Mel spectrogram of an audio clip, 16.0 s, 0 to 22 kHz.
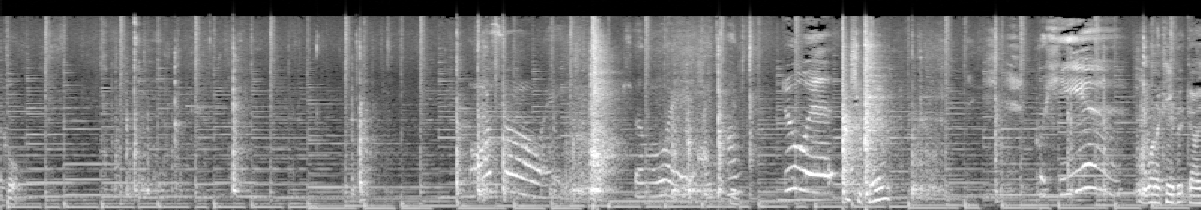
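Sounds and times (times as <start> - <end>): background music: 0.0 - 16.0
child's wordless voice: 6.2 - 11.2, 13.5 - 15.0.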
